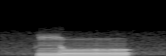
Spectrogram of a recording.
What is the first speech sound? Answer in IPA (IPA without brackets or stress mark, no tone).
n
